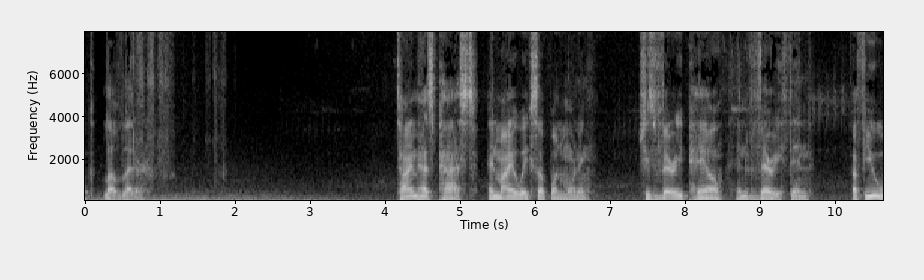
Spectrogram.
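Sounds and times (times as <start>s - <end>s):
speech: 0.0s - 1.2s, 4.2s - 6.8s, 7.4s - 10.6s
faint low hum: 0.0s - 9.9s
pencil-like scratching of drawing a picture on paper: 0.5s - 1.9s.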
